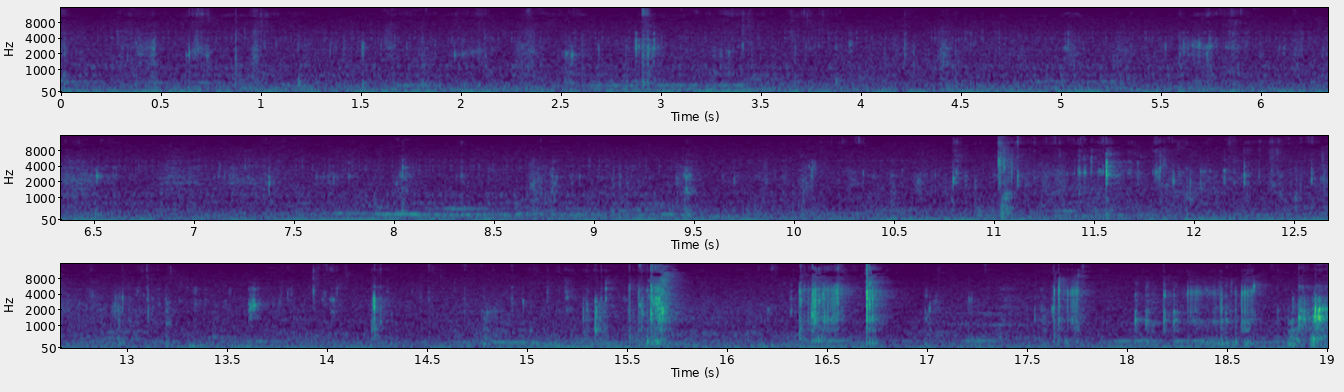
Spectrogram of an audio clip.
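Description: Close-up chewing of a soft burger bun and filling, with wet mouth clicks and smacks over a steady low hum. The clicks grow sharper and louder near the end.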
